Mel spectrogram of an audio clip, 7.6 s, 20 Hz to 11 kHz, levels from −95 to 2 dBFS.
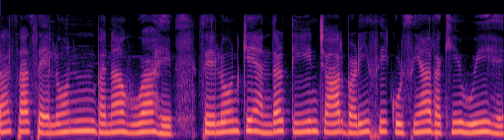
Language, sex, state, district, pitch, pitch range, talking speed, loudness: Hindi, female, Bihar, Jahanabad, 220 Hz, 205-230 Hz, 125 wpm, -25 LUFS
